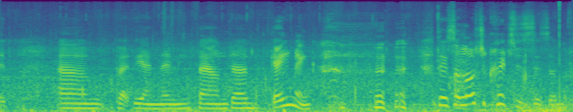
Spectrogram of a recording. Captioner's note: laughs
